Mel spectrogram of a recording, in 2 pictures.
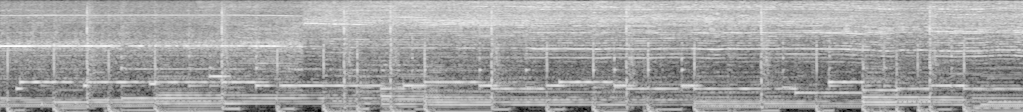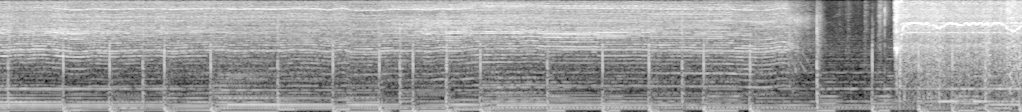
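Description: A power tool grinds and cuts through a Subaru Brumby bumper, a loud, continuous harsh whine with shifting pitch and brief stutters, running close up for about twenty seconds before cutting out near the end.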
